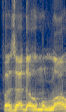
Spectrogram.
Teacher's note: lafaz Allah yang dibaca tebal karena sebelumnya ada dhamma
